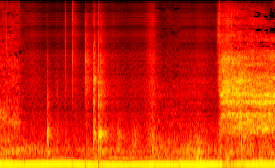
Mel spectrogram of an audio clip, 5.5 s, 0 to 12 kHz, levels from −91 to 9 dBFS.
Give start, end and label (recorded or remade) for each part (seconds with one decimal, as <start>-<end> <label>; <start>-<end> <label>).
0.0-0.5 recorded; 0.5-3.1 remade; 3.1-3.6 recorded; 3.6-4.6 remade; 4.6-5.5 recorded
